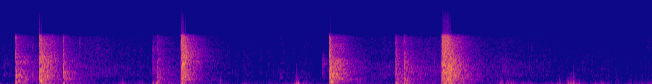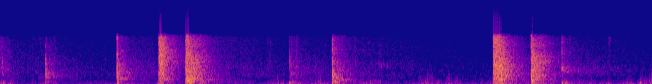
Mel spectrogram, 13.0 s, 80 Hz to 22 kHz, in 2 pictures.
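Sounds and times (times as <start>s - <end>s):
gunshots: 0.1s - 0.9s, 1.6s - 2.2s, 3.2s - 5.0s, 7.7s - 10.2s, 11.4s - 12.4s.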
